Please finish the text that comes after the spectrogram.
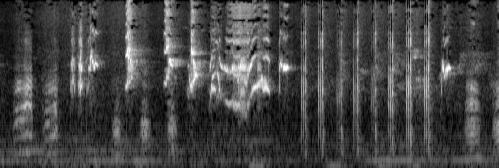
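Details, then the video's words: Javan myna master song for prompting other caged birds to sing: scratchy chatters and a warbled whistled phrase, then a fast even run of sharp ticks, over a low steady hum. "Jalak kebo Gacor Parah Bikin Burung Lain yang Dengar Ikut Bunyi"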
